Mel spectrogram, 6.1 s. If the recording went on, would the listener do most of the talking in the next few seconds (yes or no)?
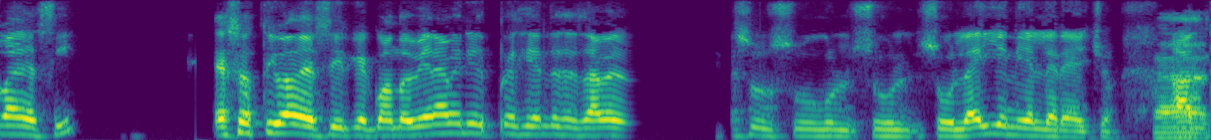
no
